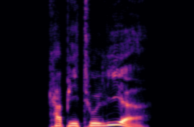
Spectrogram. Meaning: 1. singular imperative of kapitulieren 2. first-person singular present of kapitulieren
- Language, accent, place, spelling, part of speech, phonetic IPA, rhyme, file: German, Germany, Berlin, kapitulier, verb, [kapituˈliːɐ̯], -iːɐ̯, De-kapitulier.ogg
